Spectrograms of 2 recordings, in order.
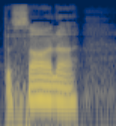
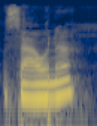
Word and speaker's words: sauna: What book were we discussing at the sauna, where like the like boy geniuses and boy wonders? – It's actually pronounced, sorry, it's pronounced sauna.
